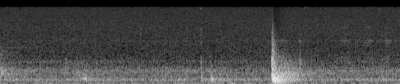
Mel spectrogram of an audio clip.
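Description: A single sharp knock on the desk about two-thirds of the way in, dying away quickly, against a faint steady hiss.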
